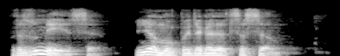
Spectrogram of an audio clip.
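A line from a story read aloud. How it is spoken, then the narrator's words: Grumbling. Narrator (Russian): проворчал Карапатский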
